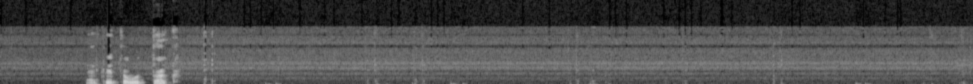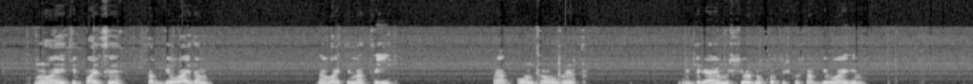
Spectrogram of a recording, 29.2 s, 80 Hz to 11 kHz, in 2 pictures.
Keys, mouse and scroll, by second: 3.1 click, 4.0 g, 5.4 click, 6.2 click, 6.7 g, 8.6 click, 9.0-10.2 middle drag, 11.7 click, 12.8 g, 15.1 click, 16.6 right click, 19.7 right click, 23.0 ctrl+z, 25.0 click, 25.6 right click.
